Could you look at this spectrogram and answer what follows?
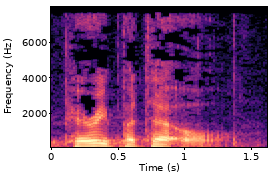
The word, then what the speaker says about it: peripateo: The verb here is peripateo. Looks like this in the Greek. P-E-R-I-P-A-T-E long O. Peripateo.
